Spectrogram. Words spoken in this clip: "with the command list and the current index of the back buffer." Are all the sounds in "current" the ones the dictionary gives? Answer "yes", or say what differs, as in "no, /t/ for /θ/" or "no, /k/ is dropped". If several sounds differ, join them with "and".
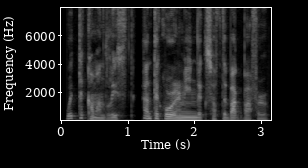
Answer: no, /t/ is dropped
